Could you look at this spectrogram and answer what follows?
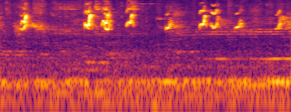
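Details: Young chicks at play on a roof make clipped, high cheeps in small groups of two or three, spaced irregularly, with a faint low drone in the background.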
